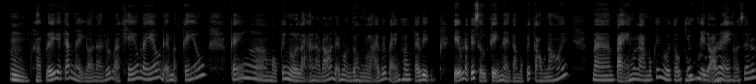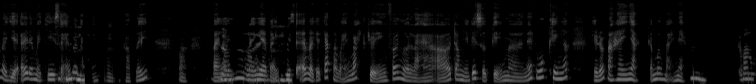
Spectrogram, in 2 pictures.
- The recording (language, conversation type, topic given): Vietnamese, podcast, Bạn bắt chuyện với người lạ ở sự kiện kết nối như thế nào?
- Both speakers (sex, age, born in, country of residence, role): female, 25-29, Vietnam, Vietnam, guest; female, 30-34, Vietnam, Vietnam, host
- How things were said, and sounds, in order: other background noise; laugh; tapping; in English: "networking"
